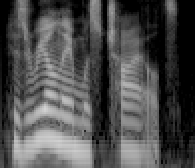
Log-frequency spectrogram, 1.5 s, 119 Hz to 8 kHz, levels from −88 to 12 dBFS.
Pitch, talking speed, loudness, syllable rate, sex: 205 Hz, 205 wpm, -16 LUFS, 3.9 syllables/s, female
